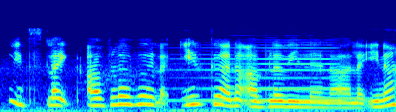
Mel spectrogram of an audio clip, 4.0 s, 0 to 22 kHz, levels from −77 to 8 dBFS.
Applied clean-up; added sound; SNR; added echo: none; Bowed string instrument; 13 dB; none.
